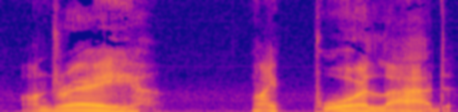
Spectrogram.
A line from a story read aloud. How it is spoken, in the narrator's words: he murmured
